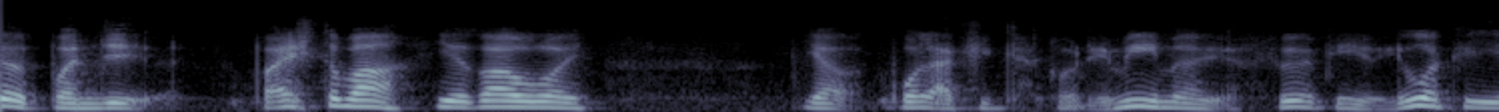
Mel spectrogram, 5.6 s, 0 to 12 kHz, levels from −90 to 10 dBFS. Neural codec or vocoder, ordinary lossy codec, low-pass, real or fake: codec, 24 kHz, 0.9 kbps, WavTokenizer, medium speech release version 2; MP3, 48 kbps; 10.8 kHz; fake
